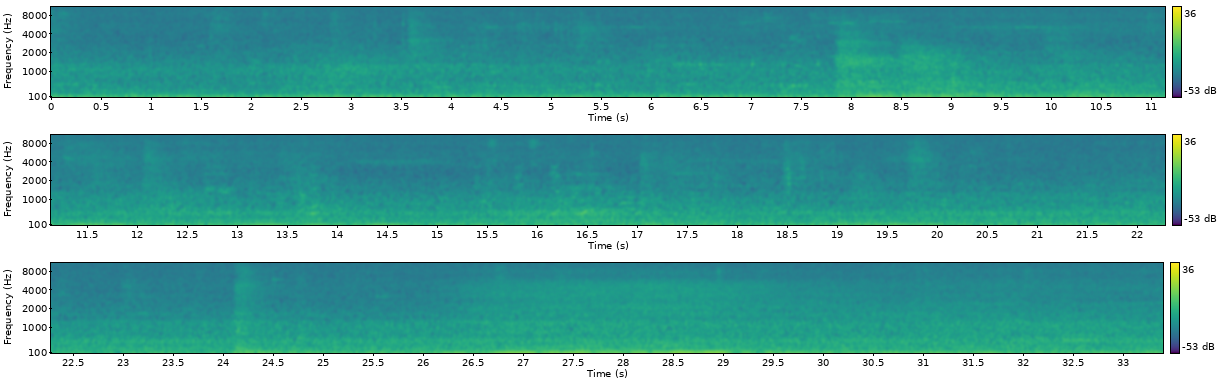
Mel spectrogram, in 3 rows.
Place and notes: {"title": "Dresdener Str., Sebastianstr. - Eingang zum Untergrund / underground entrance", "date": "2009-08-22 18:00:00", "description": "microphone on the grate, pointing downwards, echo and reflections of street sounds, also catching sounds from below the ground, later wind and church bells, and two women came and told me about a sound art concert in the underground later. coincidences.", "latitude": "52.50", "longitude": "13.41", "altitude": "37", "timezone": "Europe/Berlin"}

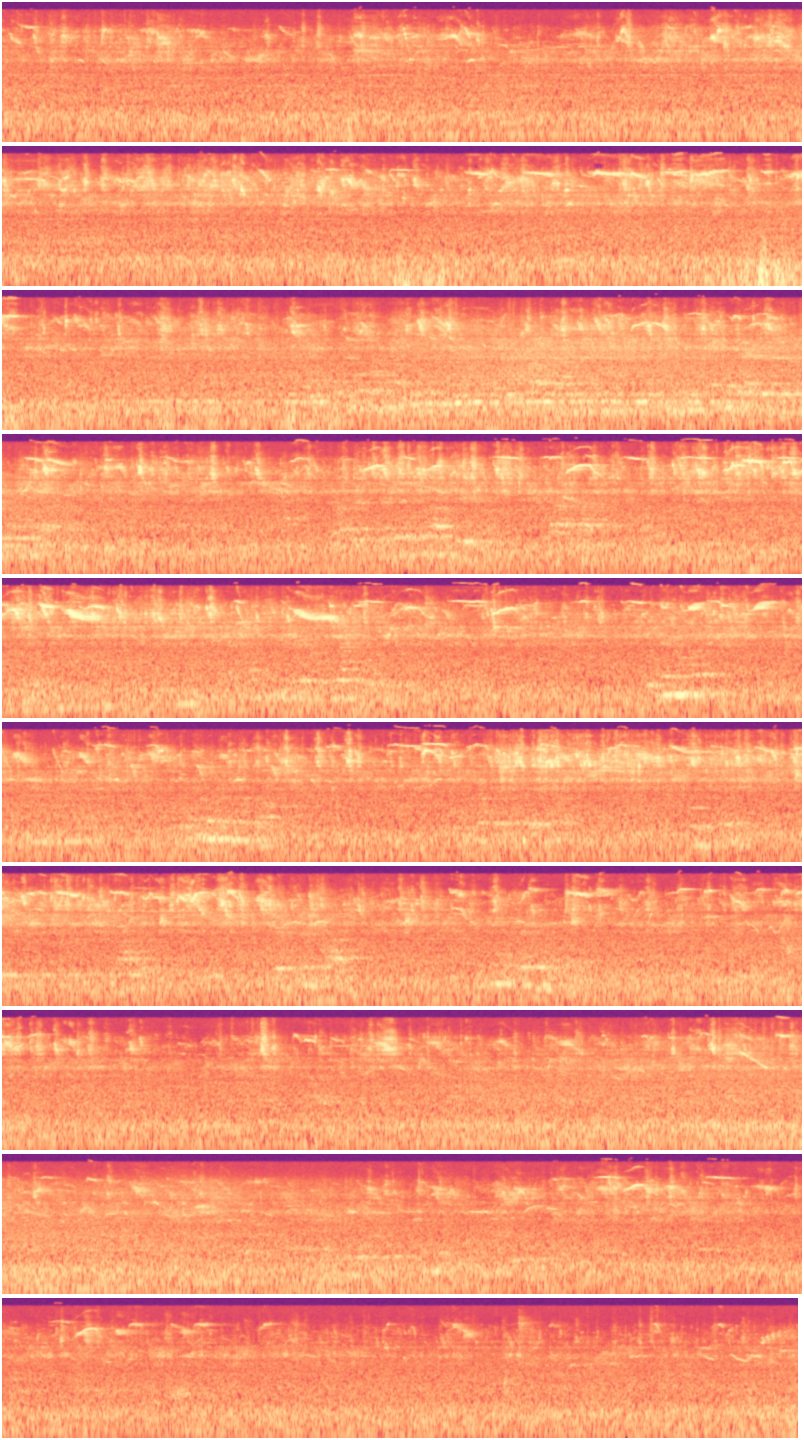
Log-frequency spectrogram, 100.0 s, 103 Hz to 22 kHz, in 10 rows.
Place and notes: {"title": "Kortenbos, Den Haag, Nederland - Starlings gathering", "date": "2013-01-03 18:00:00", "description": "Large group of starlings gather in the trees.\nZoom H2 Internal mics.", "latitude": "52.08", "longitude": "4.31", "altitude": "7", "timezone": "Europe/Amsterdam"}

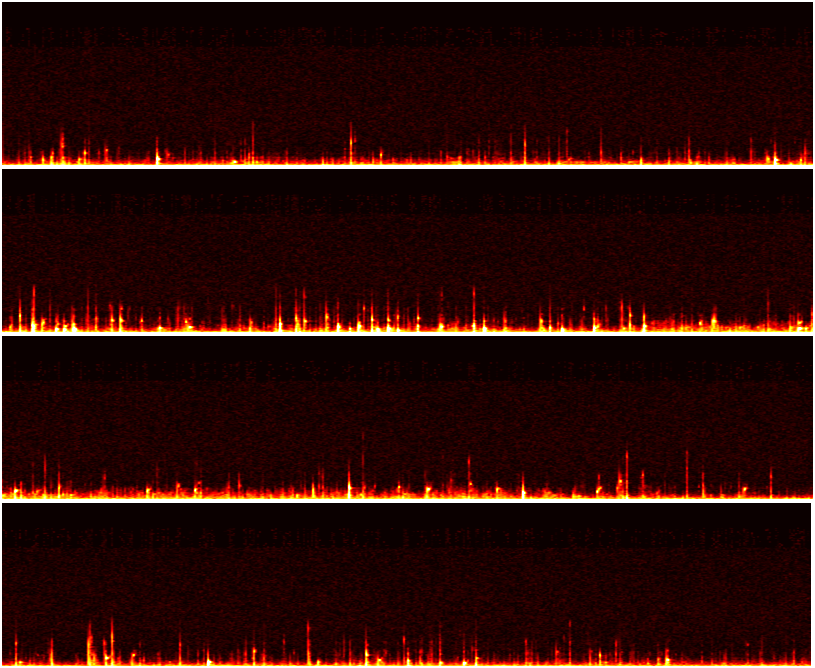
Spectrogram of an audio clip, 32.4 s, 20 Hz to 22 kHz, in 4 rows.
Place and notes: {"title": "Nolenai, Lithuania, frozen streamlet", "date": "2021-01-10 16:10:00", "description": "Frozen stramlet. First part of the track is recorded with small omni mics, second part - geophone placed on ice", "latitude": "55.56", "longitude": "25.60", "altitude": "137", "timezone": "Europe/Vilnius"}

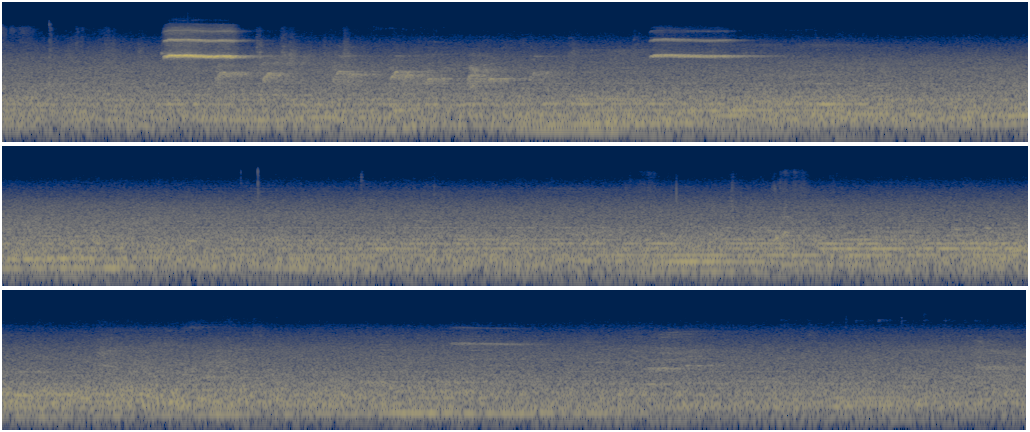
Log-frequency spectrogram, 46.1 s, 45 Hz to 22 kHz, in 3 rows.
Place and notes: {"title": "a, Diagonal 39b Sur, Bogotá, Colombia - Park N ° 1 New Villa mayor", "date": "2021-05-16 21:00:00", "description": "Neighborhood Park No.1 New Villa mayor. We can hear the sound of the night city, very close by the neighborhood watchman who circulates through the neighborhood on a cycle with his whistle, we can hear some people talking very far away and a dog barking.", "latitude": "4.59", "longitude": "-74.13", "altitude": "2561", "timezone": "America/Bogota"}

